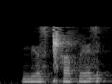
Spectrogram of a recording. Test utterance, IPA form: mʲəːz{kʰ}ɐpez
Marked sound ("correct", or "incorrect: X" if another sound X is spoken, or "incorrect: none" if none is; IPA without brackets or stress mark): incorrect: ǁʰ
